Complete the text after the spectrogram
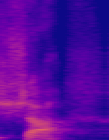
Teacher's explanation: the tip of the tongue moves towards the hard palate just behind the gums which are behind the teeth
